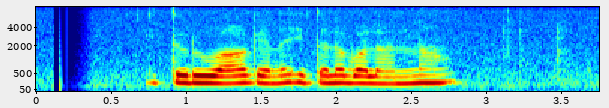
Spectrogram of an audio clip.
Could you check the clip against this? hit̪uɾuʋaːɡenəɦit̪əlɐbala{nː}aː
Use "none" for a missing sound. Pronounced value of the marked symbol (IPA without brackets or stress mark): nː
